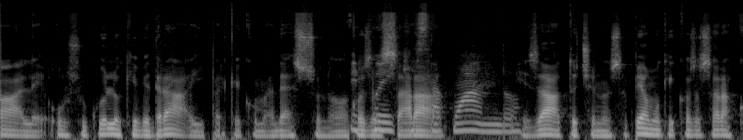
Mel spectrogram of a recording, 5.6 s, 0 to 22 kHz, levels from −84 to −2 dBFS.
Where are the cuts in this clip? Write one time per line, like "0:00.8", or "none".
0:02.6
